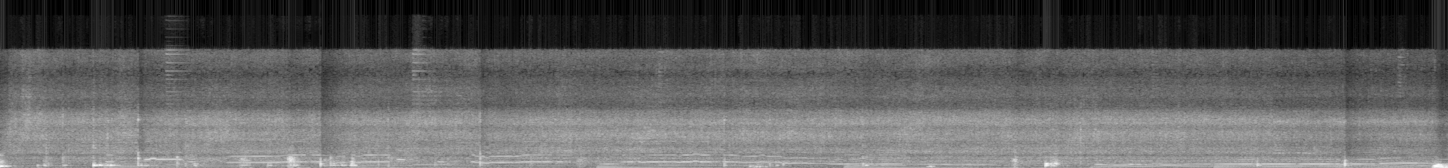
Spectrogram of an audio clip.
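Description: Bread vaggarane ingredients frying in a pan, a steady sizzle with repeated stirring and spoon scrapes against the metal, close and fairly loud, with no talking.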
